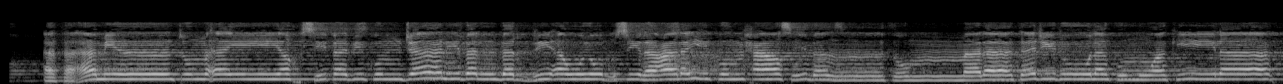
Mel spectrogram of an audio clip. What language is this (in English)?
Arabic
